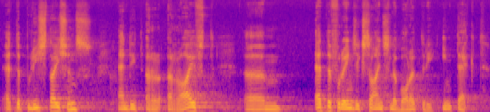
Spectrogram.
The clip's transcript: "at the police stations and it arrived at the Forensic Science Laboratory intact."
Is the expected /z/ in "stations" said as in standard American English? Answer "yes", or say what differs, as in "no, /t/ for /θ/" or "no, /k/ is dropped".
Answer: no, /s/ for /z/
